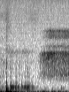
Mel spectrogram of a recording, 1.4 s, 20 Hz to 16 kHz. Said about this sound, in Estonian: Siin on kirjanik Epp Petrone ja minu kõrval nohiseb 6-aastane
